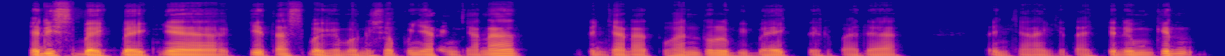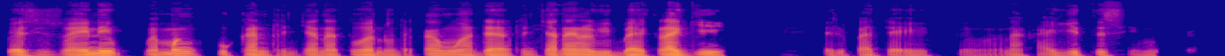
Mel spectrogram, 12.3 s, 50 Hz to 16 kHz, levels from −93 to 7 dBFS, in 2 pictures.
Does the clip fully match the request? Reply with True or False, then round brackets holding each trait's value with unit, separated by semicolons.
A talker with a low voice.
True (90 Hz)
